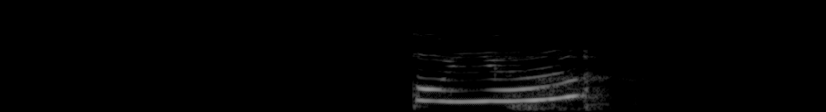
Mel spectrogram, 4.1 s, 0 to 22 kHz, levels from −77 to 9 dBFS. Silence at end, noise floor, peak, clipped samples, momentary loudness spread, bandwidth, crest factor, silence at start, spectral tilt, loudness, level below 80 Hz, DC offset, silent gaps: 1.15 s; -72 dBFS; -24 dBFS; under 0.1%; 13 LU; 7.6 kHz; 16 dB; 2.05 s; -4 dB/octave; -35 LUFS; under -90 dBFS; under 0.1%; none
